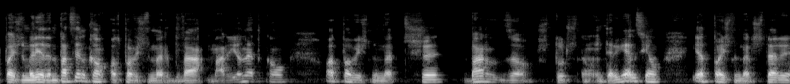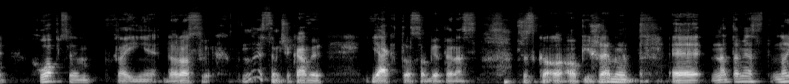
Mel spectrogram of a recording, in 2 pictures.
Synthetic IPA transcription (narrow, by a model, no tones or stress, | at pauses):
ɔt̪pɔvʲet͡ɕnumɛɾjɛd̪ɛnpat̪sɛŋkɔ̃w̃ʔɔt̪̚pɔvʲjet͡ɕnumɛɾd̪vama̰ɾjɔnɛt̪kɔ̃w̃ | ɔt̪̚pɔvʲjet͡ɕnumɛɾtʂɘ | baɾd̪zɔʂt̪ut͡ʂnɔ̰̃w̃ḭnt̪ɛlʲiɡɛnt̪sjɔ̃w̃iɔt̪̚pɔvʲjet͡ɕnumɛɾt͡ʂt̪ɛɾɘ | xwɔpt̪sɛmfkɾajiɲɛ̰d̪ɔɾɔswɘ̰xnɔjɛst̪ɛmt͡ɕɛkavɘ | jakt̪ɔsɔbʲjɛt̪ɛɾasfʂɘst̪̚kɔ̰ʔɔpʲiʂɛmɘ | nat̪ɔmʲjast̪nɔ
